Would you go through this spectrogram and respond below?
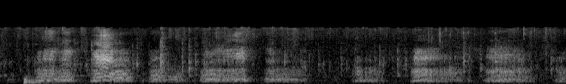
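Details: Kelpie puppies, five weeks old, playing together: rough rumbling growls and short yips in bursts roughly every second, with scuffling between them.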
